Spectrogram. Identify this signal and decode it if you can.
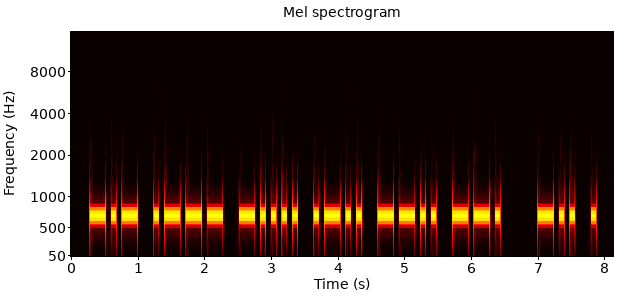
Morse code, heard as a keyed tone, about 16 wpm, 700 Hz. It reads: KJ6LZG DE
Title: USA Callsign DE Callsign - 6 Characters - 15wpm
